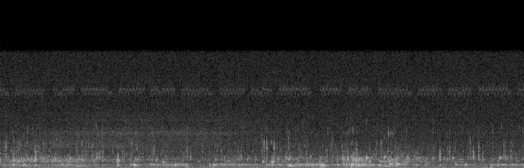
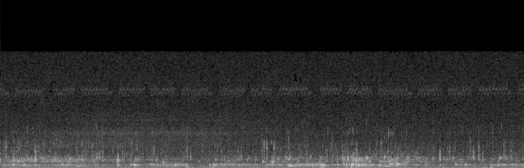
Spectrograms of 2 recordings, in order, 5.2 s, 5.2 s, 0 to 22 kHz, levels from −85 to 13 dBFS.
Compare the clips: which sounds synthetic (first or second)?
first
